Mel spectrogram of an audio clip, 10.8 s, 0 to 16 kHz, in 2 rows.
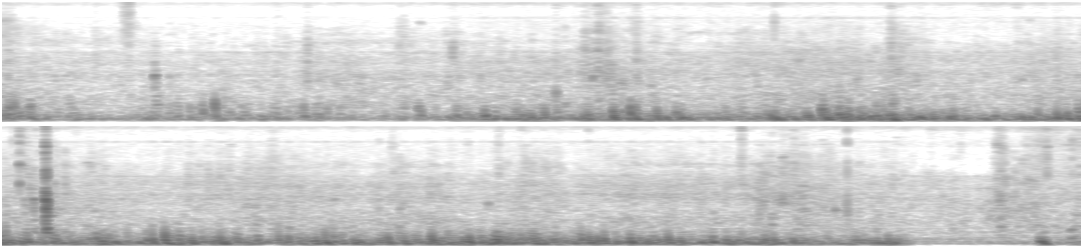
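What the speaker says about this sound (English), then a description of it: "We're gonna crank this 250 horsepower motor up and roll on." A 250 horsepower outboard boat motor runs with a loud, steady low rumble mixed with wind buffeting on open water, then drops away near the end.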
